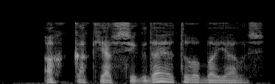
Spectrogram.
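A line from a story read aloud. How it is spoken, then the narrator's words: Quiet, as if to herself. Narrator (Russian): тихо, как бы про себя сказала она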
